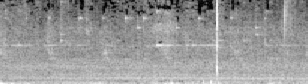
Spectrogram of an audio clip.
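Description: Outdoor street ambience: a low rumble of wind on the phone microphone, a faint high ringing, and one sharp click about three seconds in.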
